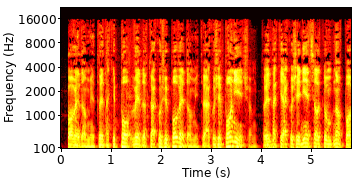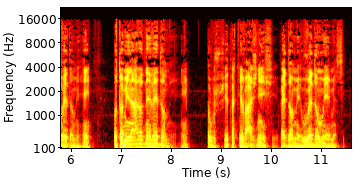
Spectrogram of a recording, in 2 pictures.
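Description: Very fast and with lively intonation, a man speaks. His pitch is very deep and low, with vocal fry. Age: 60s. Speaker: academic painter. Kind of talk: radio talk show interview.

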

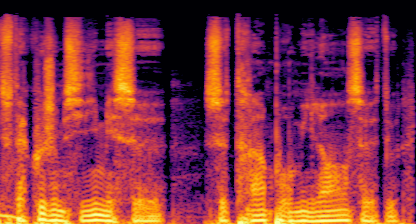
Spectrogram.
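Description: Somewhat breathy, the voice moves at a fairly quick pace with monotone, flat intonation. The recording is very clean with a silent background. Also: man. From Switzerland, Italian family. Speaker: actor and playwright. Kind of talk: interview. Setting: studio.

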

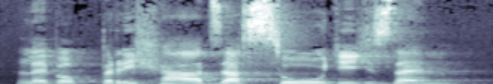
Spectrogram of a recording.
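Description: A woman's voice with fairly even intonation, over noticeable background noise. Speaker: lay scripture reader. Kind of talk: reading aloud. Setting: church.

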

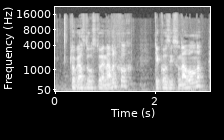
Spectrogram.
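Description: The man has a medium pitch and lively intonation. His pace is moderate. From Slovakia, Žilina. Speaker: apprentice farmer. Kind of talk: interview.

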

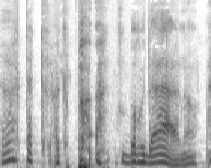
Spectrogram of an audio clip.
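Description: The speaker is a man. He has a dark, mellow tone. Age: 40s. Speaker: rock band singer. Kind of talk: radio interview. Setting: radio studio.

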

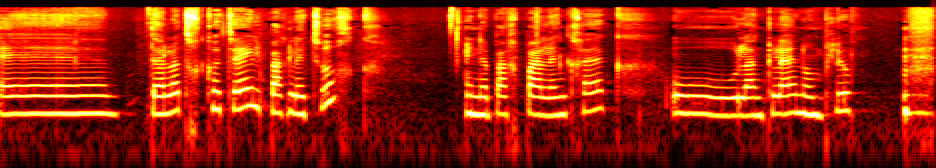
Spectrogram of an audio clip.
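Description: At a very slow pace with long, frequent pauses, a woman speaks high-pitched in a monotone, flat intonation at very even loudness, in a dry, close sound with no echo. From Cyprus, Limassol. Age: 20s. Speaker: university student and French teacher. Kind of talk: interview. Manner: halting.

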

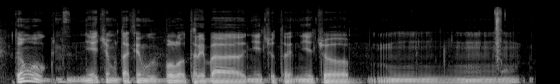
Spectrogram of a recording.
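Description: A man's very deep, low-pitched voice. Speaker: radio host. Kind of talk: casual political talk show. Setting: studio.

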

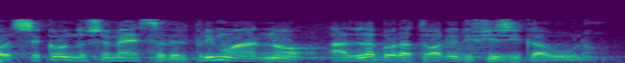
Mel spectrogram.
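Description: The man's fairly slow speech plays against noticeable background noise. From northern Italy, Brianza. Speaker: priest. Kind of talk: guided meditation.

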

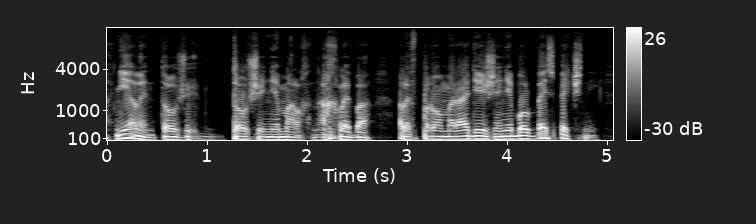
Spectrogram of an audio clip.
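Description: A man speaks at a moderate pace with a very deep, low pitch. The sound is dry and close, with no echo. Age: 60s. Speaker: former police investigator. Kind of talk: studio interview. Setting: studio.

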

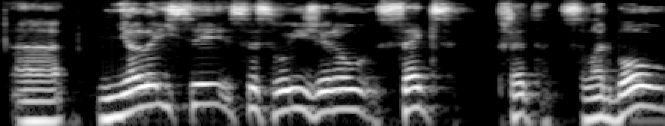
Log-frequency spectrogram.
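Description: Very slowly, a man with a Czech accent speaks in a dark, mellow tone with lively intonation. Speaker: caller. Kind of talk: casual chat.

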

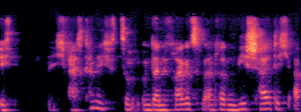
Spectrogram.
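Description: With a fairly low pitch, a woman's voice comes across as somewhat breathy. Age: 20s. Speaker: singer-songwriter. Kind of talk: interview. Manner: hesitant, many fillers.

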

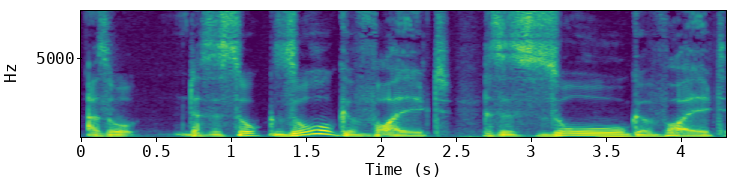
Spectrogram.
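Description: A man talks with lively intonation while noticeable background noise is audible. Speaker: wrestling podcast host. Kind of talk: casual banter.

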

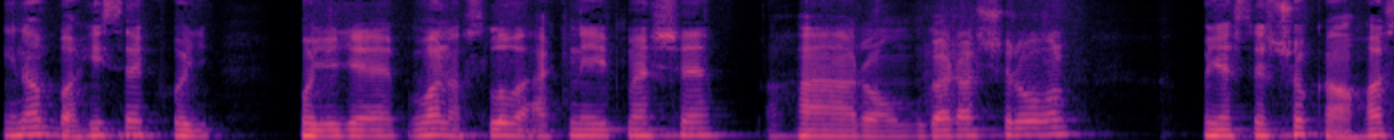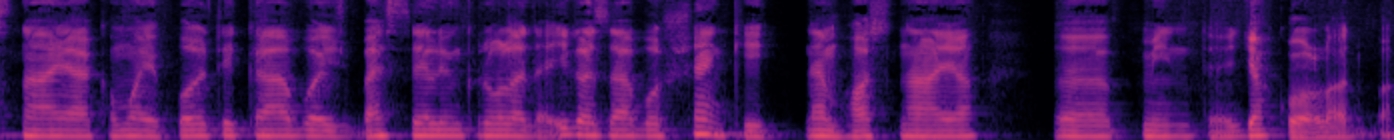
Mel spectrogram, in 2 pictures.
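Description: A man's medium-pitched voice holds a monotone, flat intonation as he speaks fairly slowly. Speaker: party leader. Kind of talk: interview. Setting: studio.

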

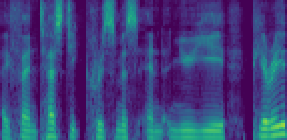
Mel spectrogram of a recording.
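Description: A man with an Australian accent at a fairly slow pace, fairly even intonation, dry close sound without echo, and a very clean recording over a silent background. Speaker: radio DJ. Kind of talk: radio show links between records.

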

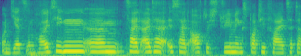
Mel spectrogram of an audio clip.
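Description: Moderately paced speech from a woman, dark and mellow in tone, with fairly even intonation. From Ruhr area, Germany. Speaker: DJ, producer and record label owner. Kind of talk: interview.

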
